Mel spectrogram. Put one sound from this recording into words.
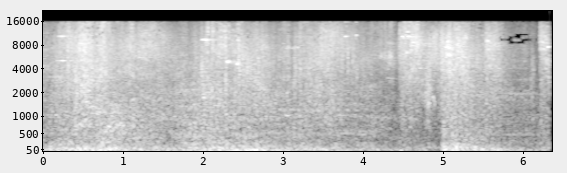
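Game spell effects whoosh, crackle and clash during a hectic fight.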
